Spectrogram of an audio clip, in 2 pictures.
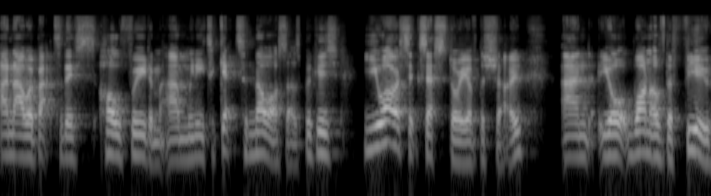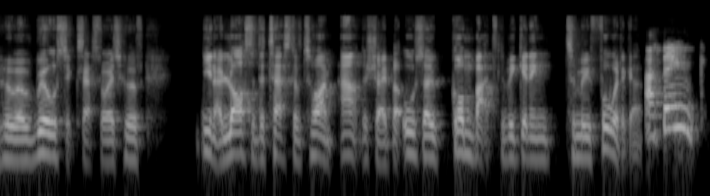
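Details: Adult man speaking; typical speech.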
